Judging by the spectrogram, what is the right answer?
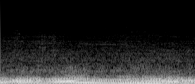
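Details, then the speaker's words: Nissan 350Z while driving: deep, loud, raw exhaust rumble with rough throbbing low note like open headers, which appeared suddenly during a turn; owner suspects exhaust disconnected or existing exhaust leak worsened, not confirmed. "I guess my exhaust disconnected or my my my exhaust leak got even worse or it opened even more I don't know what happened but it sounds really really nasty like if I'm open headers that's how it sounds right now and doesn't sound good"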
